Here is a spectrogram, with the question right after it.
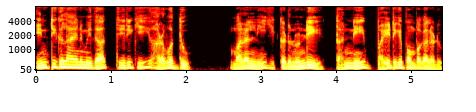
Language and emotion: Telugu, fearful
